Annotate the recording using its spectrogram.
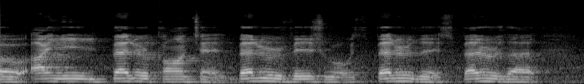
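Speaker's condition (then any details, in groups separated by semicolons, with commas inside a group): Tongue cancer surgery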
